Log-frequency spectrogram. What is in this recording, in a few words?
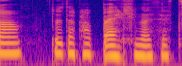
"pabell", Welsh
